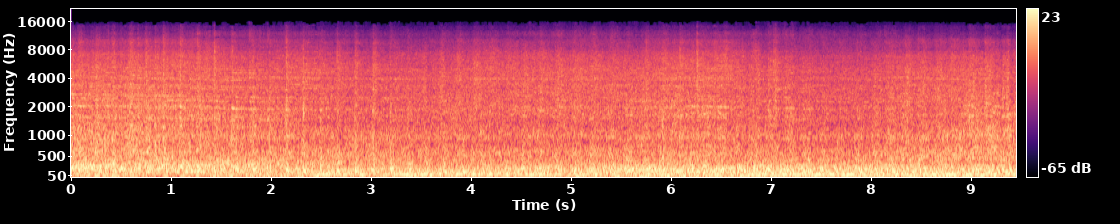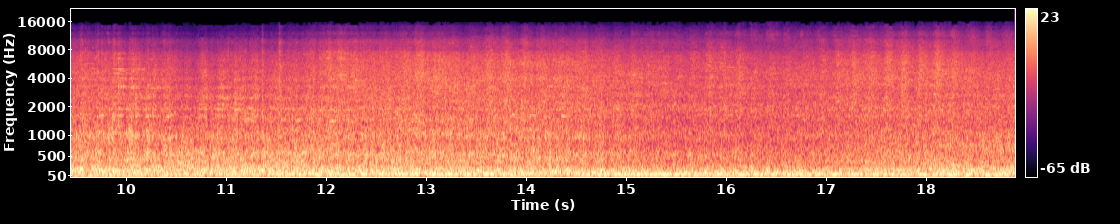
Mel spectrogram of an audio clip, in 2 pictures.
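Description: CSX manifest freight train's tank cars and hoppers rolling past close by, the steel wheels running steadily on the rails.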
